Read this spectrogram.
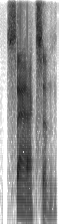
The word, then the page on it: Saxon: American English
